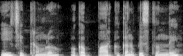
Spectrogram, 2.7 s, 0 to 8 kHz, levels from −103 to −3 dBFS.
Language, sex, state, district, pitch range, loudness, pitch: Telugu, male, Karnataka, Bangalore, 120-140 Hz, -19 LUFS, 130 Hz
